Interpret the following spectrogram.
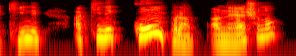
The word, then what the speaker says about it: Kinney: E aí, então, a grande empresa, a Kinney, eu acho que é essa a pronúncia, acho que é Kinney, a Kinney compra a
